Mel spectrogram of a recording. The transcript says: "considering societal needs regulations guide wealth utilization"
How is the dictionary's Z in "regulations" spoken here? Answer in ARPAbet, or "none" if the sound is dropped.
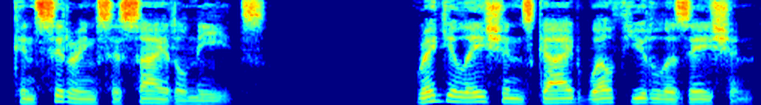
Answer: Z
